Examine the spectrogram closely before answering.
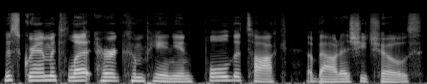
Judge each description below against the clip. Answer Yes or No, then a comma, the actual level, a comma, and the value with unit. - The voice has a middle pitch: Yes, medium, 150 Hz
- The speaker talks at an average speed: Yes, average, 170 wpm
